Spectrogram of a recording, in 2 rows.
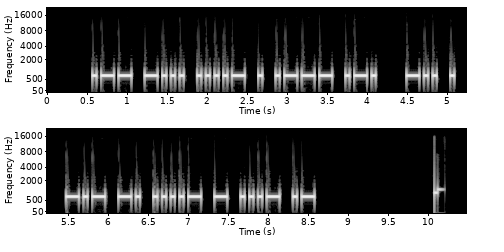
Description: Morse code, heard as a keyed tone, about 22 wpm, 700 Hz. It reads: WB4EJR DE KN4TVA
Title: USA Callsign DE Callsign 22wpm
